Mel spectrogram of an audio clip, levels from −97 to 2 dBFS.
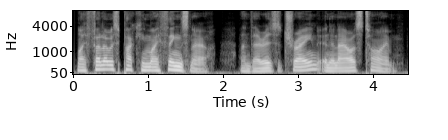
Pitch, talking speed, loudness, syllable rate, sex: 110 Hz, 215 wpm, -17 LUFS, 4.9 syllables/s, male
